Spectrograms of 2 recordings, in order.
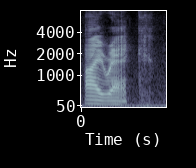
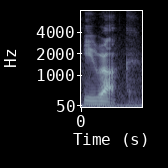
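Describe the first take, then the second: First: The first vowel sounds like 'eye'. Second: The first vowel sounds like 'it'. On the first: The speaker calls it wrong. "not Iraq" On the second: The speaker calls it right. "it's Iraq"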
